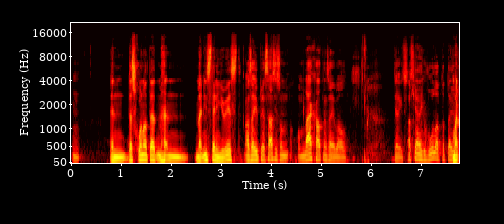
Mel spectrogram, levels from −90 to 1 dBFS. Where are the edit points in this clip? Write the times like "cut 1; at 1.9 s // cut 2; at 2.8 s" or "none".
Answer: none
